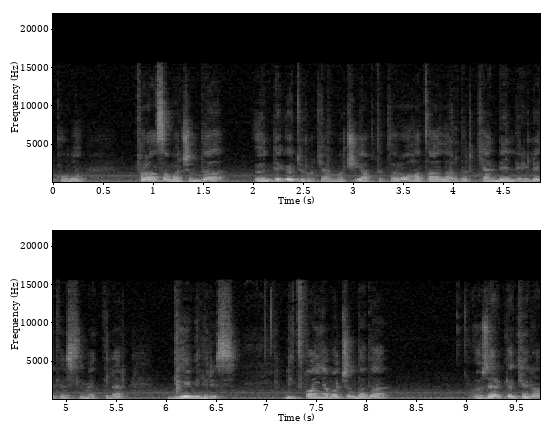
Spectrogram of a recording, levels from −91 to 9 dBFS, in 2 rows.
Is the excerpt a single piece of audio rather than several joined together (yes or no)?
yes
